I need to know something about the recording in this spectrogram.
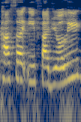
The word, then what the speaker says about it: pasta e fagioli: with is one pot pasta am am i pronouncing this right pasta e fagioli yes my Italian is a little rusty yeah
